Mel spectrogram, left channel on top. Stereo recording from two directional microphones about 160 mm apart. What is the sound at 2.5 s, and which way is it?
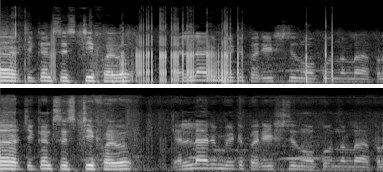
Speech, 20° right (ahead or behind).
